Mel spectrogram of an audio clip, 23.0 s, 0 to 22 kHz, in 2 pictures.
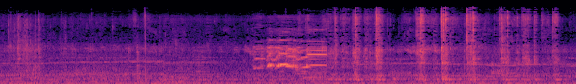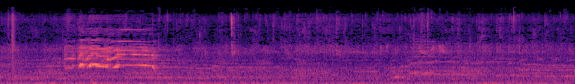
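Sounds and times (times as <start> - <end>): rooster crowing: 5.0 - 6.7, 12.7 - 14.9.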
